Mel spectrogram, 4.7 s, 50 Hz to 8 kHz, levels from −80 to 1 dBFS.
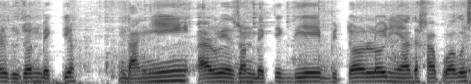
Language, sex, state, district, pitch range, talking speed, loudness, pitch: Assamese, male, Assam, Sonitpur, 135-150 Hz, 165 wpm, -14 LUFS, 145 Hz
